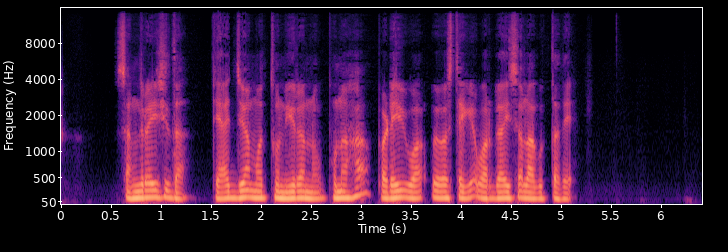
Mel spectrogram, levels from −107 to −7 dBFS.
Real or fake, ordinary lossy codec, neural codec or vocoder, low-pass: fake; AAC, 48 kbps; autoencoder, 48 kHz, 32 numbers a frame, DAC-VAE, trained on Japanese speech; 14.4 kHz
